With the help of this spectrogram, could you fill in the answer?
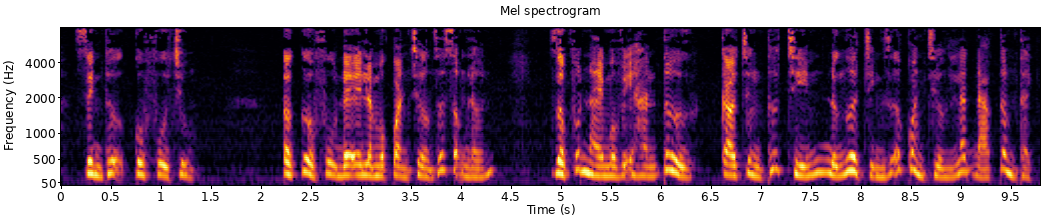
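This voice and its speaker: Husky-voiced woman narrating a novel. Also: mid-range voice, dry recording. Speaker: audiobook narrator. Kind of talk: scripted narration of a fantasy novel.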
